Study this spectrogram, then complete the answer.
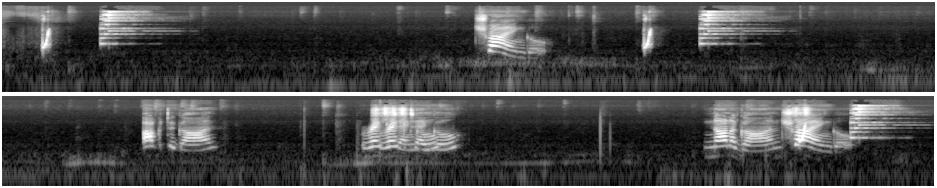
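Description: A bright game chime rings out.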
